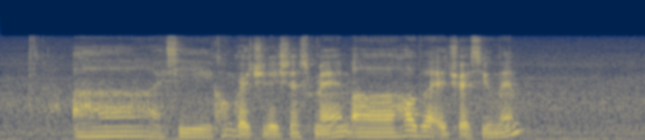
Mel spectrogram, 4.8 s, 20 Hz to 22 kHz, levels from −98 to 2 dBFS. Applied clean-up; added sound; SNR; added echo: none; none; none; none.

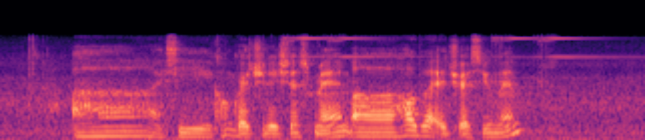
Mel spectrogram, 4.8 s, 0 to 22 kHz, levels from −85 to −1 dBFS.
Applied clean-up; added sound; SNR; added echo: none; Bicycle bell; 20 dB; none.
